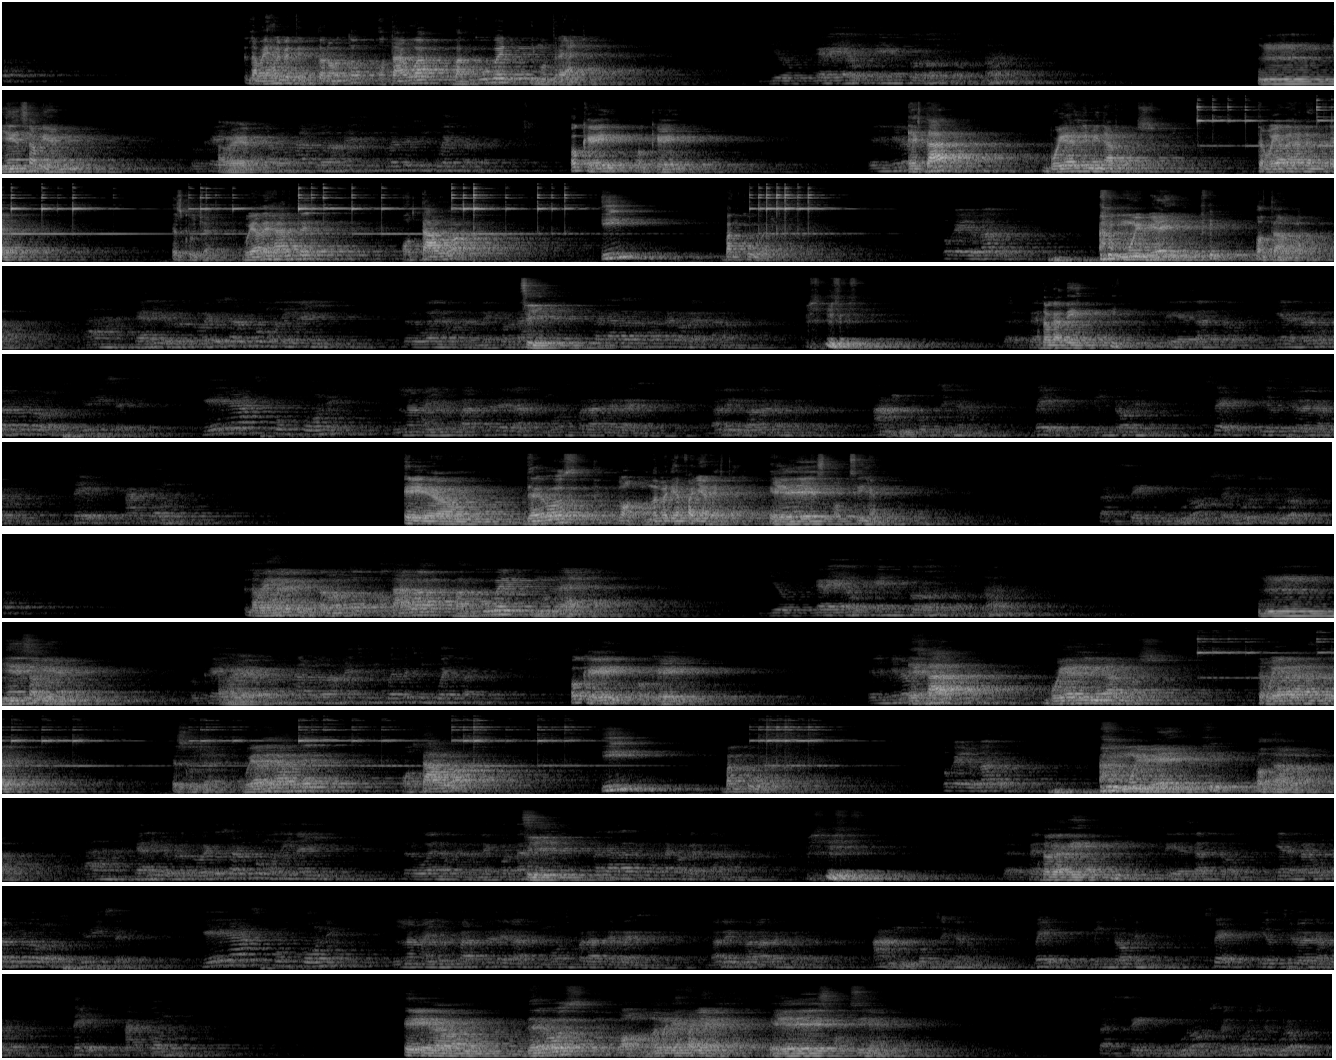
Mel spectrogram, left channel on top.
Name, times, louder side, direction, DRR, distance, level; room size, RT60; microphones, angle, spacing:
voice 1, 2.4-3.6 3.9-5.8 12.6-14.0 15.5-15.8 19.0-20.1 22.4-22.8 23.7-24.8 25.9-26.7 28.3-29.8 30.6-31.3 32.6-32.9 33.8-34.3 37.1-37.2 37.6-38.8 39.2-39.7 45.2-45.4 48.0-48.5 50.4-50.8 62.3-62.4 70.6-75.4, left 2 dB, 85° left, 0 dB, 0.9 m, -30 dB
voice 2, 7.6-10.1 15.2-18.1 22.0-23.2 36.0-36.7 39.0-39.5 40.8-43.3 44.0-47.3 50.0-50.9 51.5-52.3 52.7-54.5 55.3-56.7 57.2-59.9 60.3-61.5 62.0-63.0 63.5-64.8 65.3-66.8 67.2-68.4 77.6-79.6, right 1 dB, 30° right, -4 dB, 1.1 m, -44 dB
sound 1, 25.3-26.0 26.5-27.9 28.5-29.2 29.6-32.5 34.1-35.0, left 5 dB, 30° left, 0.3 m, -30 dB
9.6 x 3.6 x 3.5 m, 2.4 s
head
